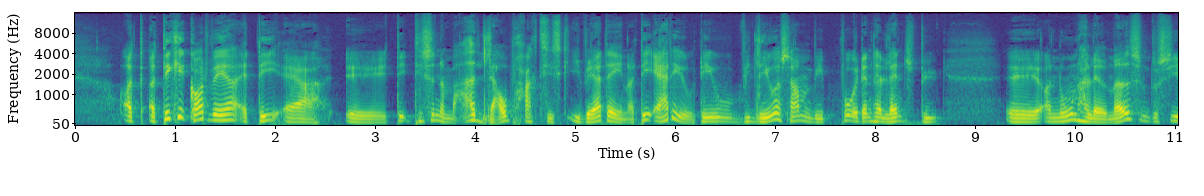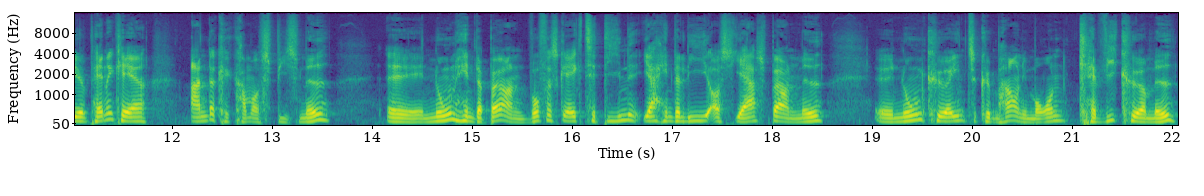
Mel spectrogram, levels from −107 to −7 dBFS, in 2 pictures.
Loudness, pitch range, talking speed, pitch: -19 LUFS, 120-150 Hz, 220 wpm, 135 Hz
